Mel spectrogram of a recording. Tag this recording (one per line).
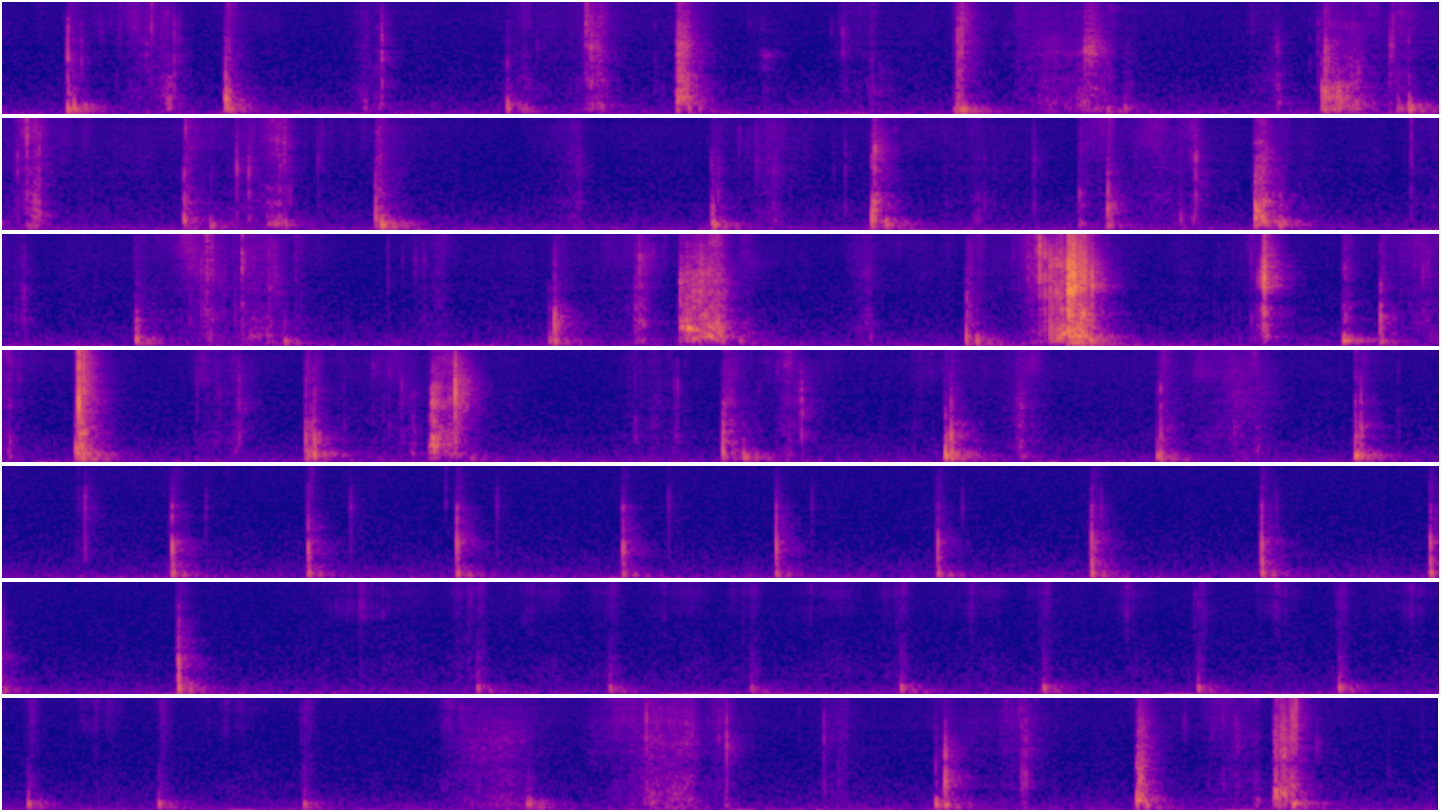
footstep
footsteps
step
steps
